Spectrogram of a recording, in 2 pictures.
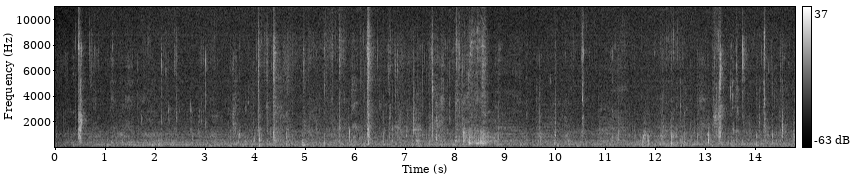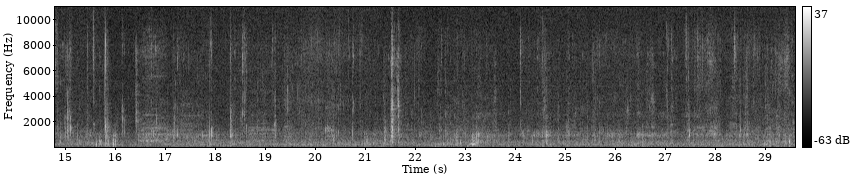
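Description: Mouth sounds of people eating fufu and meat in soup by hand: chewing with frequent wet smacks and sharp clicks.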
